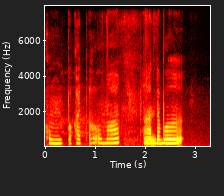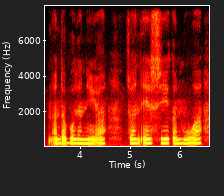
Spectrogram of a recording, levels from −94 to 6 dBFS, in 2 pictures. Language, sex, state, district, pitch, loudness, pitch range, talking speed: Mizo, female, Mizoram, Aizawl, 230 Hz, -16 LUFS, 225-235 Hz, 125 wpm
